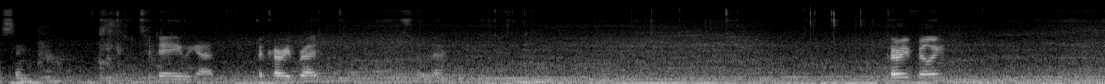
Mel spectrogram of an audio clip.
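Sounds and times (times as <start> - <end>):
street traffic rumble: 0.0 - 11.0
motor vehicle running nearby: 1.1 - 11.0.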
